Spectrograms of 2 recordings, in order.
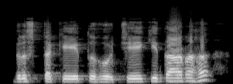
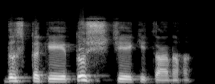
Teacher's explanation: So this is the same sandhi, like Ramah cha Ramascha. So Visarga is taking the shape of Sha.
